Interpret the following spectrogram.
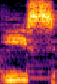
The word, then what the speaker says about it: Ys: And yeah, I'm gonna call her Alys because YS is pronounced East in the YS East game series, so you put all in front of East, and yeah.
